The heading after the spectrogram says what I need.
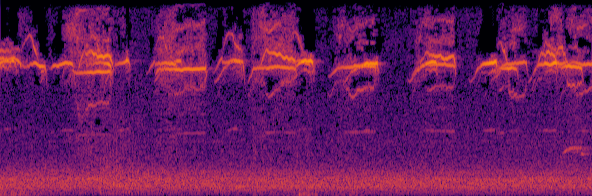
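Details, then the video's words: Baby birds begging for food from their mother, uttering piercing, very high squealing whistles in repeated bursts of about one and a half per second, above a soft background hiss. "Birds mother feeding their hungry babies"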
